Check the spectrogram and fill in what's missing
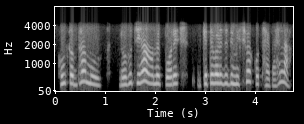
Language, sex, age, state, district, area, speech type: Odia, female, 45-60, Odisha, Nabarangpur, rural, conversation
